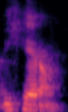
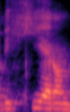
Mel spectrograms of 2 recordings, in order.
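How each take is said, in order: First: "dijeron" said correctly as "di-HE-ron", the j a rasped h with no i after it; correct pronunciation. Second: "dijeron" said wrongly as "di-hi-eron", with an extra i sliding in after the j; wrong pronunciation. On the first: Teacher giving students the right form, "dijeron" said as "di-he-ron". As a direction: say "dijeron" cleanly as "dee-HEH-ron", no i after the j. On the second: Teacher showing students the mistake, saying "dijeron" as "di-hi-eron". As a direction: say "dijeron" the wrong way, as "dee-hee-EH-ron", slipping an i in after the j.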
